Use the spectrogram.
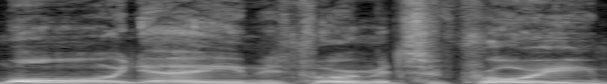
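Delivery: booming put-on Australian or British accent. Joking about doing the next album in an accent, trying a put-on Australian accent. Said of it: "it's Australian or some some neighborhood in uh, in the U K".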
